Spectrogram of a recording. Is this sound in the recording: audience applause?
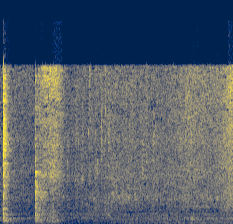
no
